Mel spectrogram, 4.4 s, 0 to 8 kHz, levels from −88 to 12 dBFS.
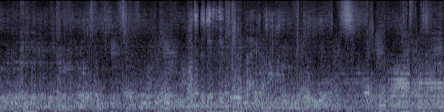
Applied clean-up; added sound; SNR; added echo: neural separator model SepFormer DNS4.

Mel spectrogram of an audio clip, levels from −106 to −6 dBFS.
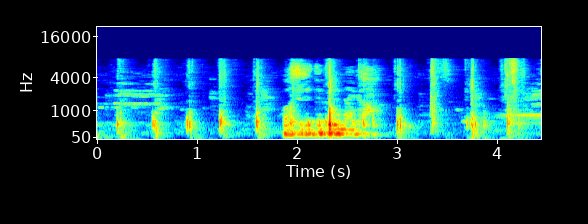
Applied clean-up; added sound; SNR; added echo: classical method WPE with log-MMSE.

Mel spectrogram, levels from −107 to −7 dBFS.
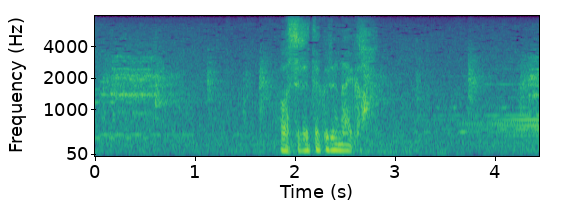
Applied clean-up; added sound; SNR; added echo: none; none; none; none.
